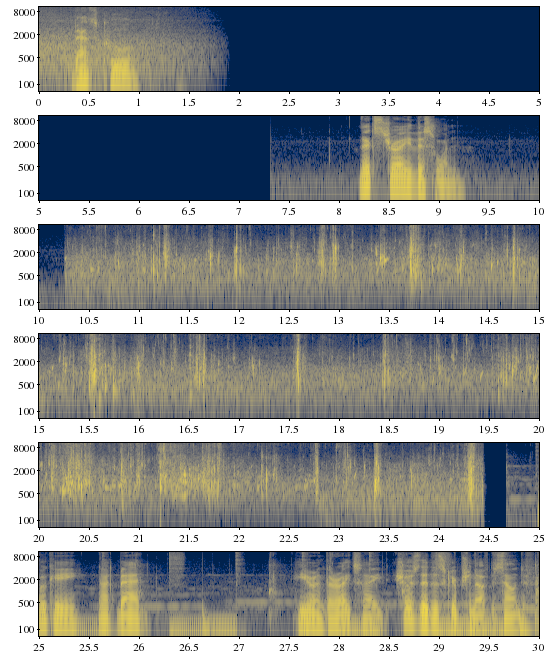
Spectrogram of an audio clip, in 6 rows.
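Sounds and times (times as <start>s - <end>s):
water sloshing and splashing: 10.3s - 24.5s.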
